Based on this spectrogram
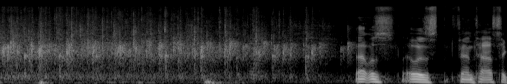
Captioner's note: applause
